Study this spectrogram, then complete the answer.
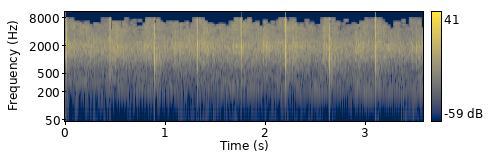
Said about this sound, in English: Somebody say praise the Lord. Oh, give Him a big hand clap of praise.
